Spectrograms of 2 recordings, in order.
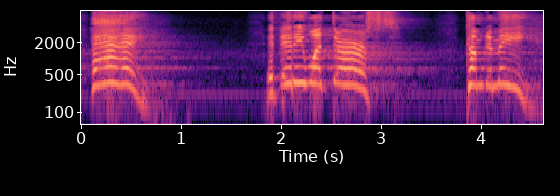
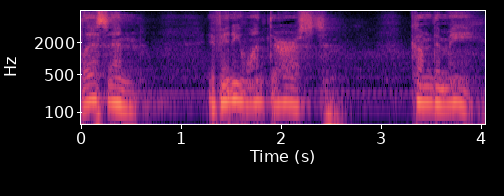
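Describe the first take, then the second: First: Shouted high and loud, slow; a bold cry to departing feast crowds; cries out. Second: Soft, timid mock Jesus; a hint of a meek preacher; meek, weak Jesus. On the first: Retold or imitated. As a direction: bellow it across the crowd. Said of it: "And Jesus cries out". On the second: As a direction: say it like a shy weak man. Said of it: "That's how we think that he ministered".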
